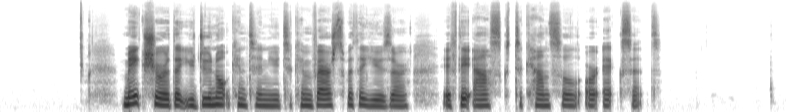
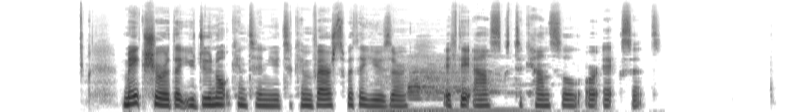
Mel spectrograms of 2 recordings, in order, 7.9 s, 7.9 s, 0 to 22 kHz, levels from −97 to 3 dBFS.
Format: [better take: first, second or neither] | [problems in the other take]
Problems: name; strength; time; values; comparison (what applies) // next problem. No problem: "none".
first | noise reduction (classical method Wiener filter)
